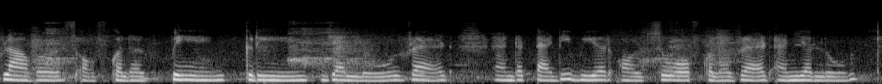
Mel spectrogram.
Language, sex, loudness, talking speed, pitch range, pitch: English, female, -18 LUFS, 120 wpm, 190-205 Hz, 195 Hz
